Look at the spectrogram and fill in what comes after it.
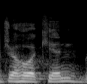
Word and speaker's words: Jehoiachin: king Jehoiachin, or Jehoiachin, but if you say the CH, you can tell him from the other one, it sounds just like the same thing if you pronounce it right.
